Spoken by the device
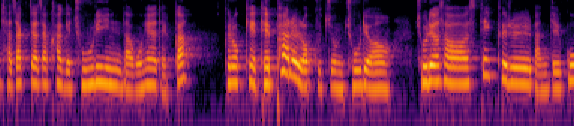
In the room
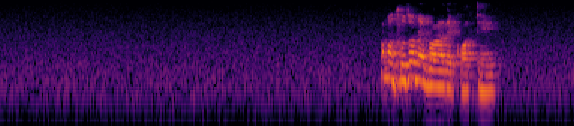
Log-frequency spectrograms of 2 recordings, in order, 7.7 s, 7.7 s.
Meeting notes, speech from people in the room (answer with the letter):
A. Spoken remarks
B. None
A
